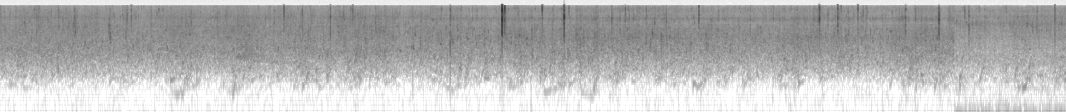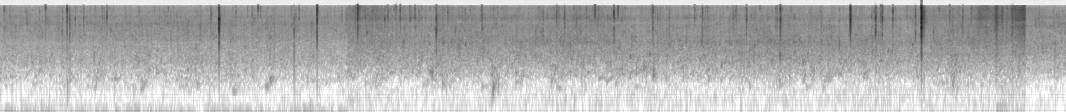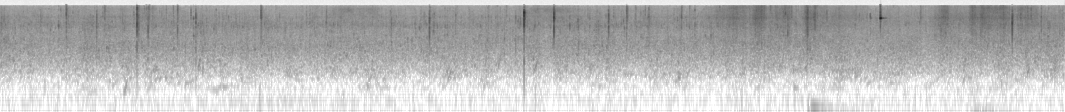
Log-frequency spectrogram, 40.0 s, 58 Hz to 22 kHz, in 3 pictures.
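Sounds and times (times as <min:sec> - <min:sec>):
river flowing over rocks: 0:00.0 - 0:28.9
campfire popping and crackling: 0:03.4 - 0:26.2, 0:27.2 - 0:39.9.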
